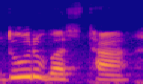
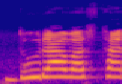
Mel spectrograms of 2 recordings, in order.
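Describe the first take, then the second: First: दुर्वस्था without the long raa; corrected shorter form. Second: दुरावस्था with a long raa; wrong extra long vowel. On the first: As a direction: say दुर्वस्था as "dur-vas-thaa". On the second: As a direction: say दुरावस्था as "du-raa-vas-thaa". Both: Shown as a demonstration. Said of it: "दुरावस्था नहीं".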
